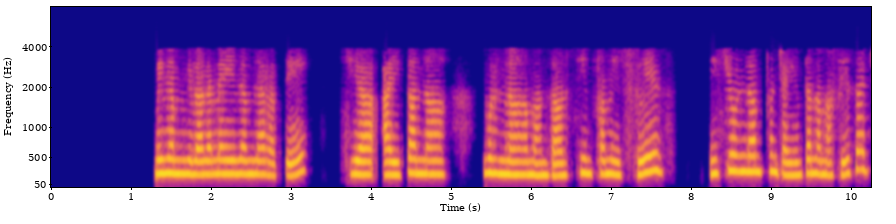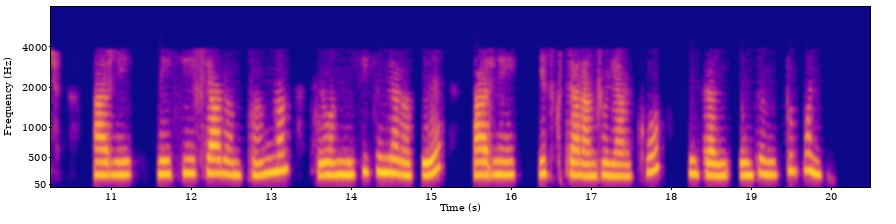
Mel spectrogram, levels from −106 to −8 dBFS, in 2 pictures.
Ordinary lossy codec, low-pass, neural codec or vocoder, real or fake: AAC, 16 kbps; 7.2 kHz; codec, 16 kHz, 1.1 kbps, Voila-Tokenizer; fake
